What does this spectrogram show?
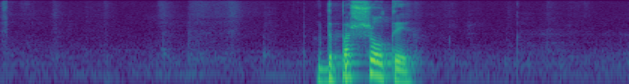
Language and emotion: Russian, angry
